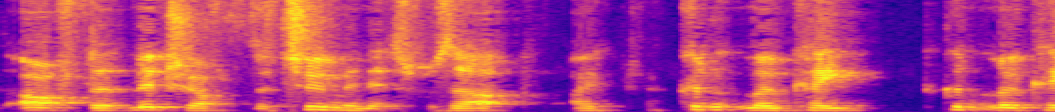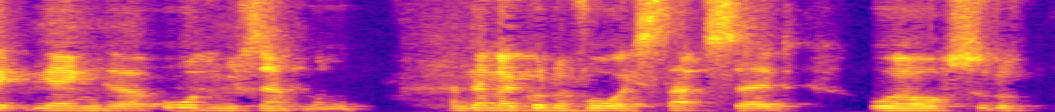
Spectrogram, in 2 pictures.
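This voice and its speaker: A young man describing his pain and his experiences, talking hesitantly with many fillers and restarts. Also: a little high. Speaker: client. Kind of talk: conversational interview. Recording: echoey room.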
